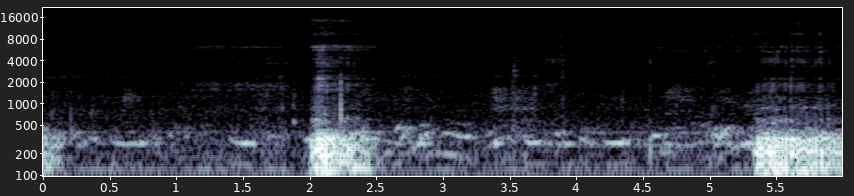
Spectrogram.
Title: SNORING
